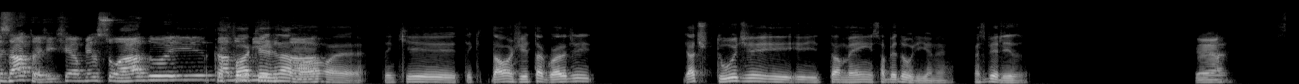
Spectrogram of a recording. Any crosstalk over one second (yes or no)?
yes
